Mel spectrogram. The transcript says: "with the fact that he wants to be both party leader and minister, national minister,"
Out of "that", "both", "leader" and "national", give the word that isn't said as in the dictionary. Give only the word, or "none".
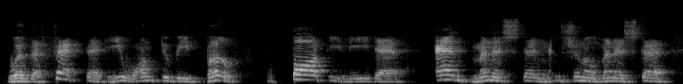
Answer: none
